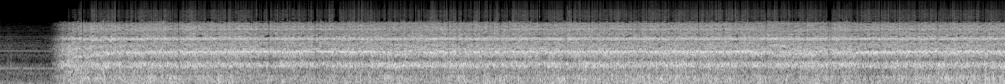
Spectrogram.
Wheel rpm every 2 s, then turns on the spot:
110, 230, 230, 230, 230.
none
